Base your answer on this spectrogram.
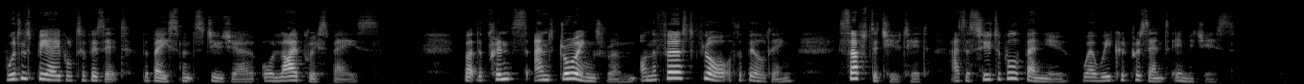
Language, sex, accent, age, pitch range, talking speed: English, female, British, 50-69, 170-240 Hz, 155 wpm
